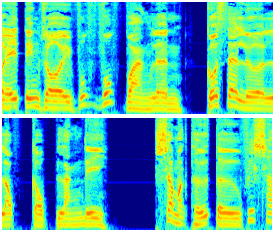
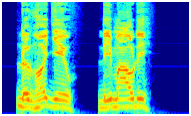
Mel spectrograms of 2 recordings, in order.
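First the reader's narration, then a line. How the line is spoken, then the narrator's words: Shout. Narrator (Vietnamese): La Tiểu Hổ quát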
